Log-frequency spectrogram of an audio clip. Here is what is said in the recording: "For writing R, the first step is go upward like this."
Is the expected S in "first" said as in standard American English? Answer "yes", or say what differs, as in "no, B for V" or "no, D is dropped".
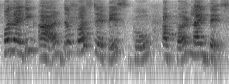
no, S is dropped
